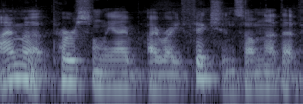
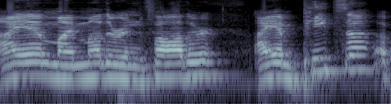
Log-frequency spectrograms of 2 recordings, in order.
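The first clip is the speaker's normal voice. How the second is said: bold, loud slam-poetry delivery with full swagger; 8 semitones higher, 5 dB louder than usual. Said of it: "big and bravado".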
